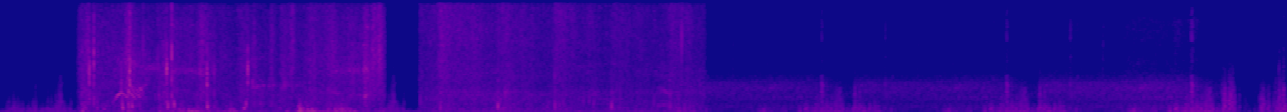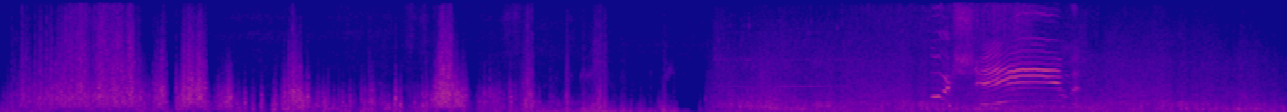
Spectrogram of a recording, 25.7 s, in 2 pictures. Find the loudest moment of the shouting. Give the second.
23 s.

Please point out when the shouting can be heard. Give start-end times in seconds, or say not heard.
1.1-1.6, 22.1-23.7.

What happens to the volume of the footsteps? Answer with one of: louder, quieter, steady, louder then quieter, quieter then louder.
quieter.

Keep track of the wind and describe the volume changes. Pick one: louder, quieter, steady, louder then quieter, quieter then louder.
louder.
